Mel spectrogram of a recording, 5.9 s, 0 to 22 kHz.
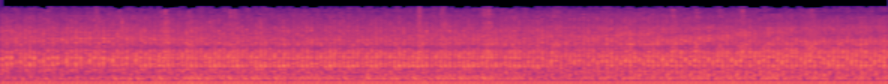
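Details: Volvo V70 TDI (VAG) diesel idling with a fast, fairly even metallic rattle; owner says not the vacuum pump but the timing belt tensioner, suspected, not confirmed.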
